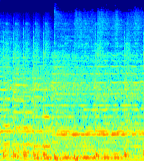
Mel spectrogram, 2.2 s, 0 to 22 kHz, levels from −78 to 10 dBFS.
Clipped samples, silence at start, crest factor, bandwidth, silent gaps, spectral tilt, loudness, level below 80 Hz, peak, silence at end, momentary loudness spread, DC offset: under 0.1%; 0 s; 10 dB; 17 kHz; none; -5 dB/octave; -10 LUFS; -20 dBFS; 0 dBFS; 0 s; 1 LU; 2%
